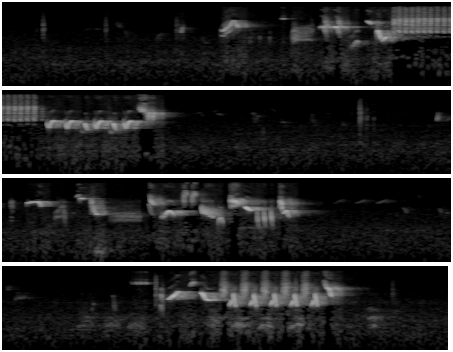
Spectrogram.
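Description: Songbird singing: three bursts of high chirps and fast trills with quiet gaps between them.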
